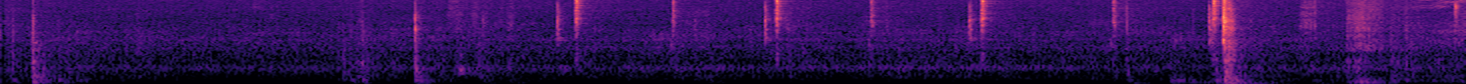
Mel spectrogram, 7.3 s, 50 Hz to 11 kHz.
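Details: BMW E30 flasher relay gives sharp dry clicks at uneven gaps instead of a steady tick. Poor contacts inside the relay are suspected; it was cleaned but still showed the same problem.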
